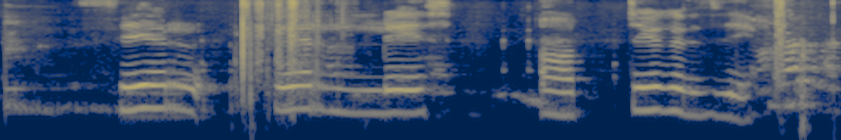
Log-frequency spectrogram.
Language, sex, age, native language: Icelandic, male, 8, Icelandic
